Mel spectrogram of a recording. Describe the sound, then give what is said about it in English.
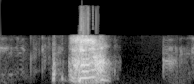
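A single loud, sharp sneeze bursts out after a quick catch of breath, with quiet talk faintly before and after it. “Bless you.”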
